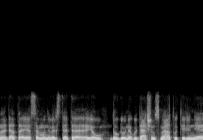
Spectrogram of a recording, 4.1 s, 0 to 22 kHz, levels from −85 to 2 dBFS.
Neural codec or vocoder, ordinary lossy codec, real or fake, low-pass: none; Opus, 24 kbps; real; 7.2 kHz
